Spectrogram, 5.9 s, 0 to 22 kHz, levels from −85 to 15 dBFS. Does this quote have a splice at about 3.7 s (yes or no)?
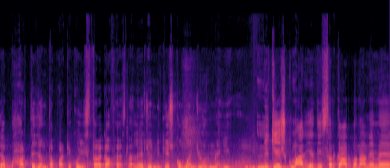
yes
